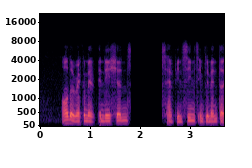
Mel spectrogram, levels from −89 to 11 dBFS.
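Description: Around 0.99 s the speech hits what sounds like a call audio freeze, running to about 1.19 s. For roughly 180 ms the last bit of sound gets stretched into a fading buzzy smear instead of going quiet, which is what a receiver does when its jitter buffer has likely run dry because packets got held up in transit. When they show up, the speech carries on right where it left off, so nothing's lost. You just get a stretch of filler wedged in and everything after it shifted about 180 ms later.

Then from 1.81 s to 2.44 s there's a proper playback stall: the output just goes dead mid-flow for about 630 ms. That's long enough to feel like a hiccup rather than a pause, and the likely culprit is the player starving for data or its thread getting blocked.

Straight after, from 2.44 s through to the end, you can hear time-compressed catch-up. The player is clawing back that backlog by snipping out tiny slices and cross-fading over the joins, so the speech runs about 1.15 times faster while keeping its normal pitch. 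It comes across as hurried. Underneath all of this there's the usual call-codec character, with the top end rolled off above about 8 kHz, which fits an Opus call path.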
